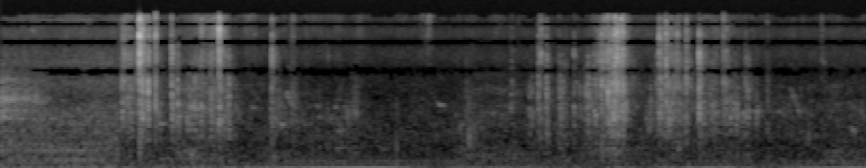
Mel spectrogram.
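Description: Faint crunching and rustling in dry leaf litter, with a few sharper crackles about a second in and again near the end, over a low steady rumble.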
